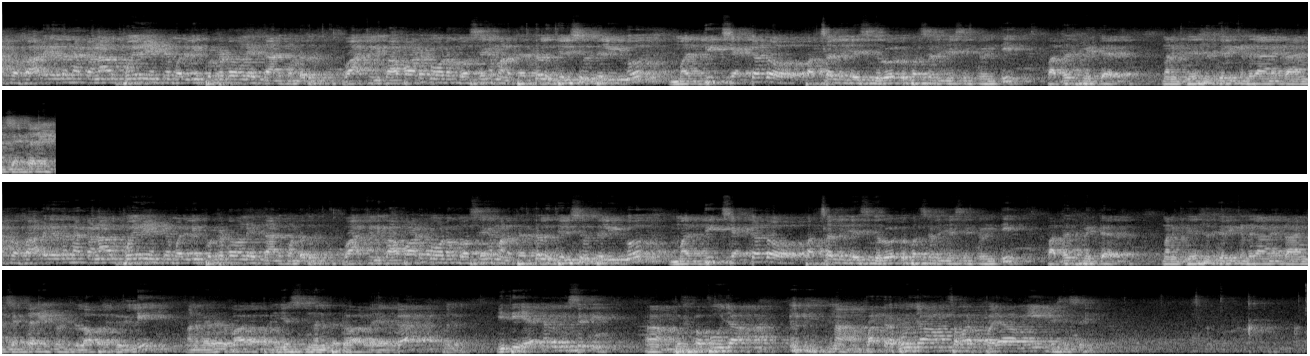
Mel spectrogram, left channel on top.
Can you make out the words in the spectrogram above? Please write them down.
ఒకవేళ ఏదైనా కణాలు పోయినాయి అంటే మళ్ళీ పుట్టడం లేదు, దానికి ఉండదు. వాటిని కాపాడుకోవడం కోసమే మన పెద్దలు తెలుసో తెలియకో మద్ది చెక్కతో పచ్చళ్ళు చేసి, రోడ్డు పచ్చళ్ళు చేసేటువంటి పద్ధతి పెట్టారు. మనకి తెలుసు తెలియకుండానే దాని చెక్క అనేటువంటి లోపలికి వెళ్ళి మన మెదడు బాగా పనిచేస్తుందని పెద్దవాళ్ళ యొక్క ఇది. ఏకవింశతి పుష్ప పూజ పత్ర పూజ సమర్పయామి.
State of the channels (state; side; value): drops out; left; at 13.6 s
